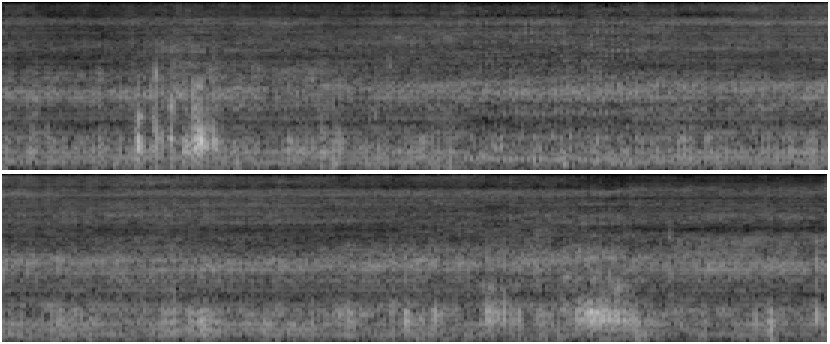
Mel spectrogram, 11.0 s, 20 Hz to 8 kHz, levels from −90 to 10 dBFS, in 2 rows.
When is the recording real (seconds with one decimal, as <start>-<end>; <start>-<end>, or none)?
3.1-4.2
